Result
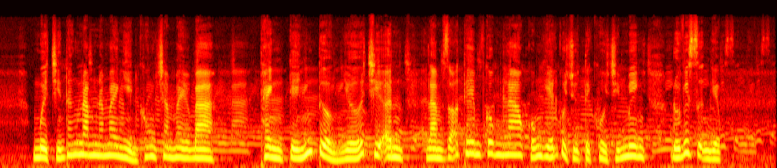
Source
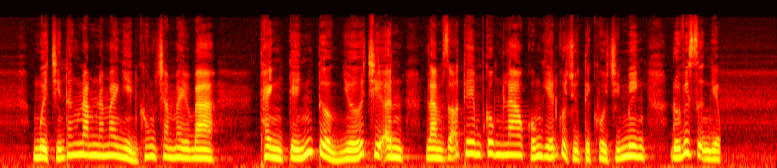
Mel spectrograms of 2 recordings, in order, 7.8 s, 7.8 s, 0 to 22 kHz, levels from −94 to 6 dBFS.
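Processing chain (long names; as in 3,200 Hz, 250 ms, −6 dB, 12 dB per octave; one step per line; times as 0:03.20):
echo with shifted repeats 360 ms, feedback 58%, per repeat +140 Hz, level −18 dB
level +2.5 dB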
